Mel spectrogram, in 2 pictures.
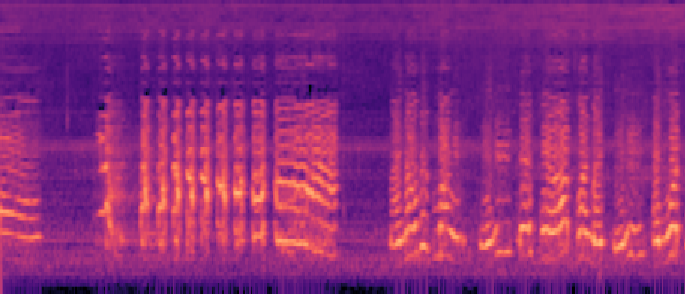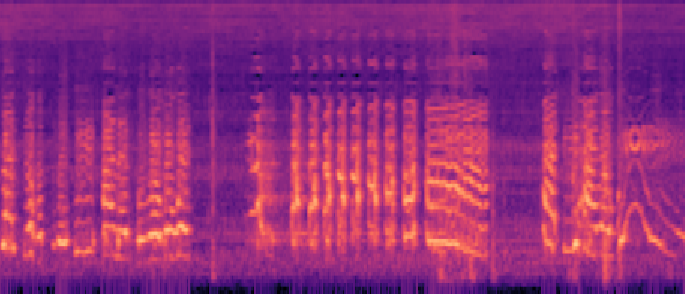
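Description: Gemmy animated stirring witch's voice from her built-in speaker: rapid cackling laughter near the start and again about two-thirds through, with sing-song lines between that are hard to make out.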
